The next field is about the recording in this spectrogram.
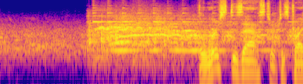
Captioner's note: bell dinging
